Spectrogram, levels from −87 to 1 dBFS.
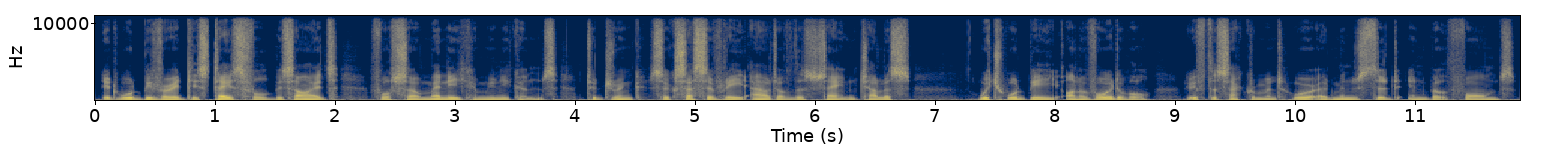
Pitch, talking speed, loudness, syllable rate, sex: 100 Hz, 150 wpm, -21 LUFS, 5.6 syllables/s, male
